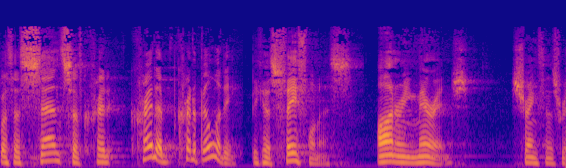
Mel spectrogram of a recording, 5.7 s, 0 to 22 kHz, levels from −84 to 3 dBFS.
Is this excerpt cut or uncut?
cut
